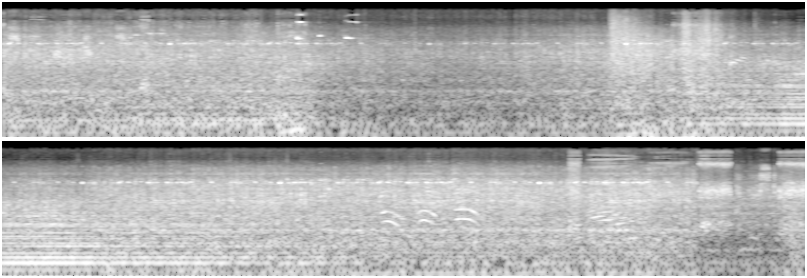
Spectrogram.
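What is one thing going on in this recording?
Heavy vehicle engines rumble steadily, growing louder for a while.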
